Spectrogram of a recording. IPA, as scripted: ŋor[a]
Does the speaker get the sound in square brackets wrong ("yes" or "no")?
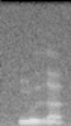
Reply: no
